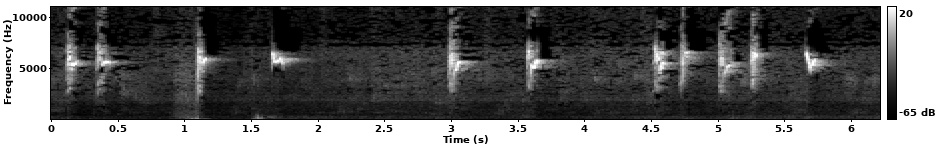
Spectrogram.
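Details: Konin sunbird in energetic song for training other songbirds: bursts of thin, piercing high chirps, some doubled, clustering toward the end, with two dull knocks near the start.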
